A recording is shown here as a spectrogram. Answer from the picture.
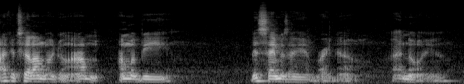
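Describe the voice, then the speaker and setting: Amid audible room echo, a man rattles along at a very fast pace in a medium pitch with fairly even intonation. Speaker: reaction video co-host. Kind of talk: casual chat.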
